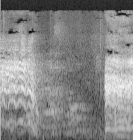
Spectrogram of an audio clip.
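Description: A child's high-pitched screams with a wobbling pitch: one trails off and falls away about half a second in, and a second loud one breaks out about a second and a half in.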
